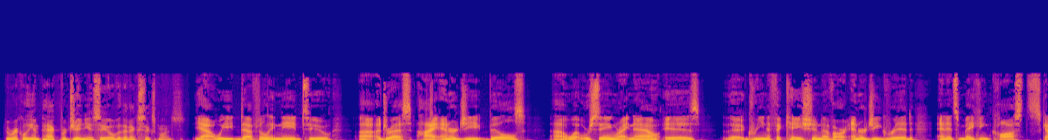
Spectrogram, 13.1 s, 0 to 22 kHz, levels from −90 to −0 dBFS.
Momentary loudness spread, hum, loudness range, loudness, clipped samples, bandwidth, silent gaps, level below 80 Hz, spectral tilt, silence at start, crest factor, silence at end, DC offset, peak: 8 LU; none; 1 LU; -19 LUFS; under 0.1%; 11 kHz; none; -38 dBFS; -5.5 dB/octave; 0.05 s; 16 dB; 0 s; under 0.1%; -2 dBFS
